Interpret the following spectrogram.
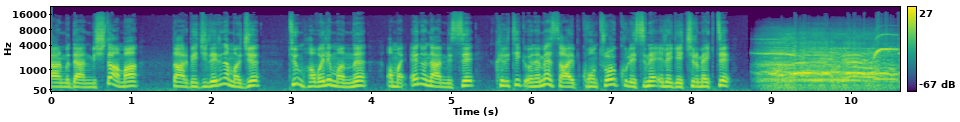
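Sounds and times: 
speech: 0:00.0 - 0:08.9
crowd shouting during an armed coup: 0:08.8 - 0:10.6.

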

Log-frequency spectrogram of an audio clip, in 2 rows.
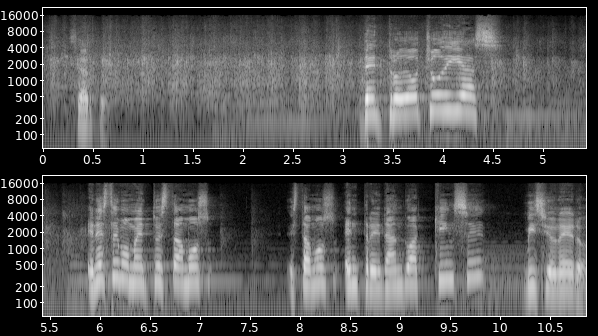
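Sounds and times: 
audience clapping: 0:00.0 - 0:07.7
speech: 0:00.3 - 0:00.8, 0:03.2 - 0:04.7, 0:05.8 - 0:07.2, 0:07.9 - 0:10.8.

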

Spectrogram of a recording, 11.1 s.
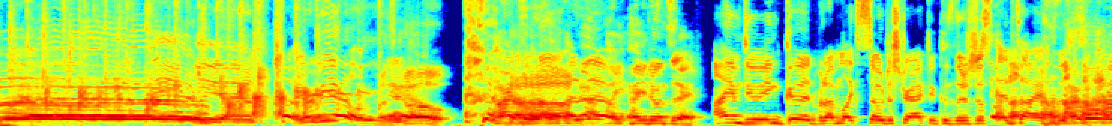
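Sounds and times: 
high voices whooping and cheering: 0:00.0 - 0:02.5
audience applause: 0:00.0 - 0:04.0
laughter: 0:04.6 - 0:06.2, 0:09.9 - 0:11.1
speech: 0:06.4 - 0:11.1.

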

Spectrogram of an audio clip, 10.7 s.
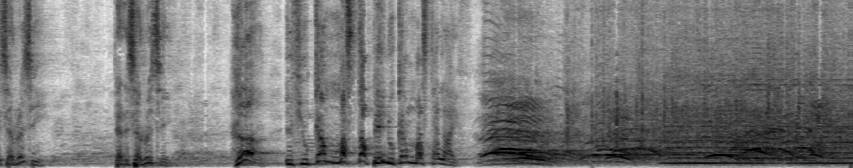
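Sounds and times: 
speech: 0:00.0 - 0:00.8, 0:01.5 - 0:07.2
audience cheering loudly with many voices whooping: 0:06.0 - 0:10.6
scattered clapping: 0:07.1 - 0:10.6.

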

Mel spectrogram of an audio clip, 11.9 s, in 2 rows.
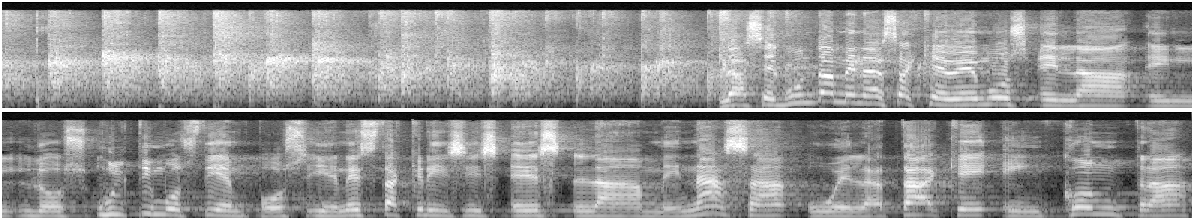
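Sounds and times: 
audience applause: 0:00.0 - 0:04.4
speech: 0:03.6 - 0:11.8.

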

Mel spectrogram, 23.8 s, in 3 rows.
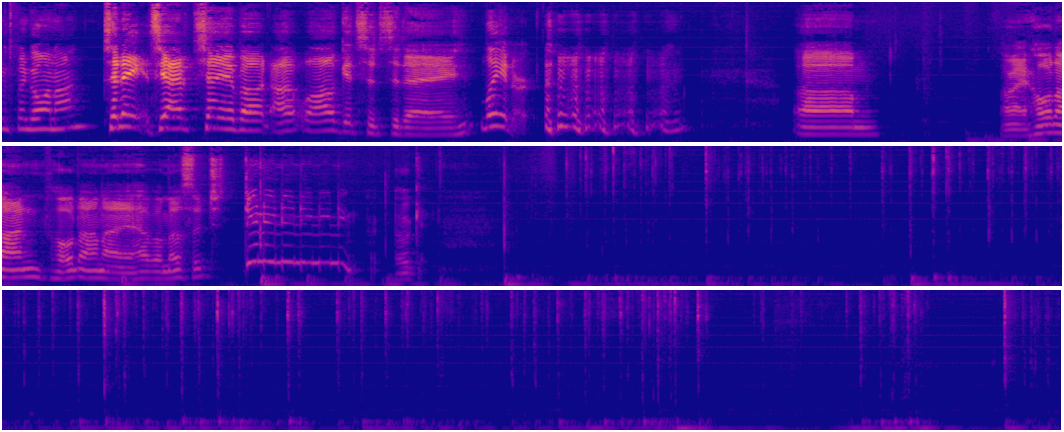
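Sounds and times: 
speech: 0:00.0 - 0:05.2, 0:06.0 - 0:06.7, 0:07.5 - 0:10.0, 0:10.9 - 0:11.2
typing on a computer keyboard: 0:12.2 - 0:21.2, 0:22.3 - 0:22.8.

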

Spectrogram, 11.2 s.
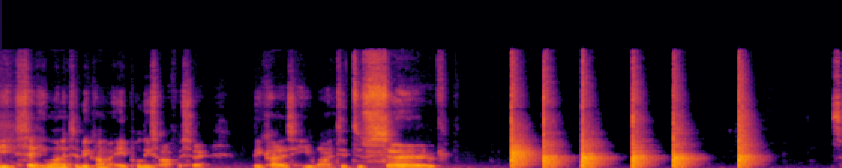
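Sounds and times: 
speech: 0:00.0 - 0:06.0
single hand clap: 0:06.8 - 0:10.3.

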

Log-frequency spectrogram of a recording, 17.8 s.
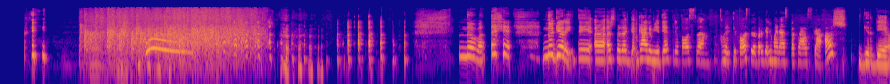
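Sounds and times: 
speech: 0:00.5 - 0:01.0, 0:09.3 - 0:17.7
canned applause sound effect triggered by a button in a live audio chat room: 0:01.6 - 0:05.4
laughter: 0:01.6 - 0:08.2.

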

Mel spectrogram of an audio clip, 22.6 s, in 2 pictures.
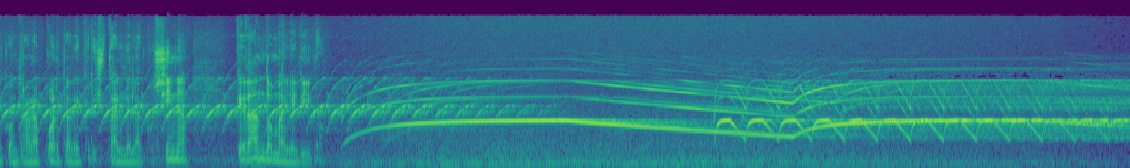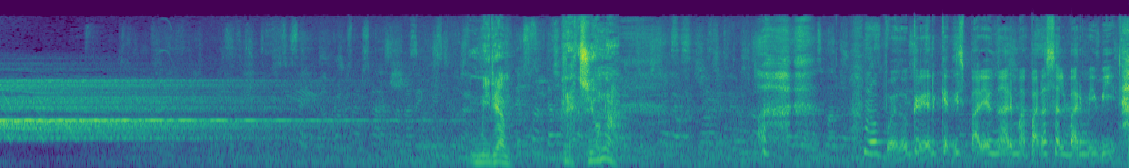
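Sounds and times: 
speech: 0:00.0 - 0:03.4, 0:16.2 - 0:17.6, 0:18.9 - 0:19.4, 0:20.0 - 0:22.5
pickup truck alarm going off: 0:00.0 - 0:15.5.

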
